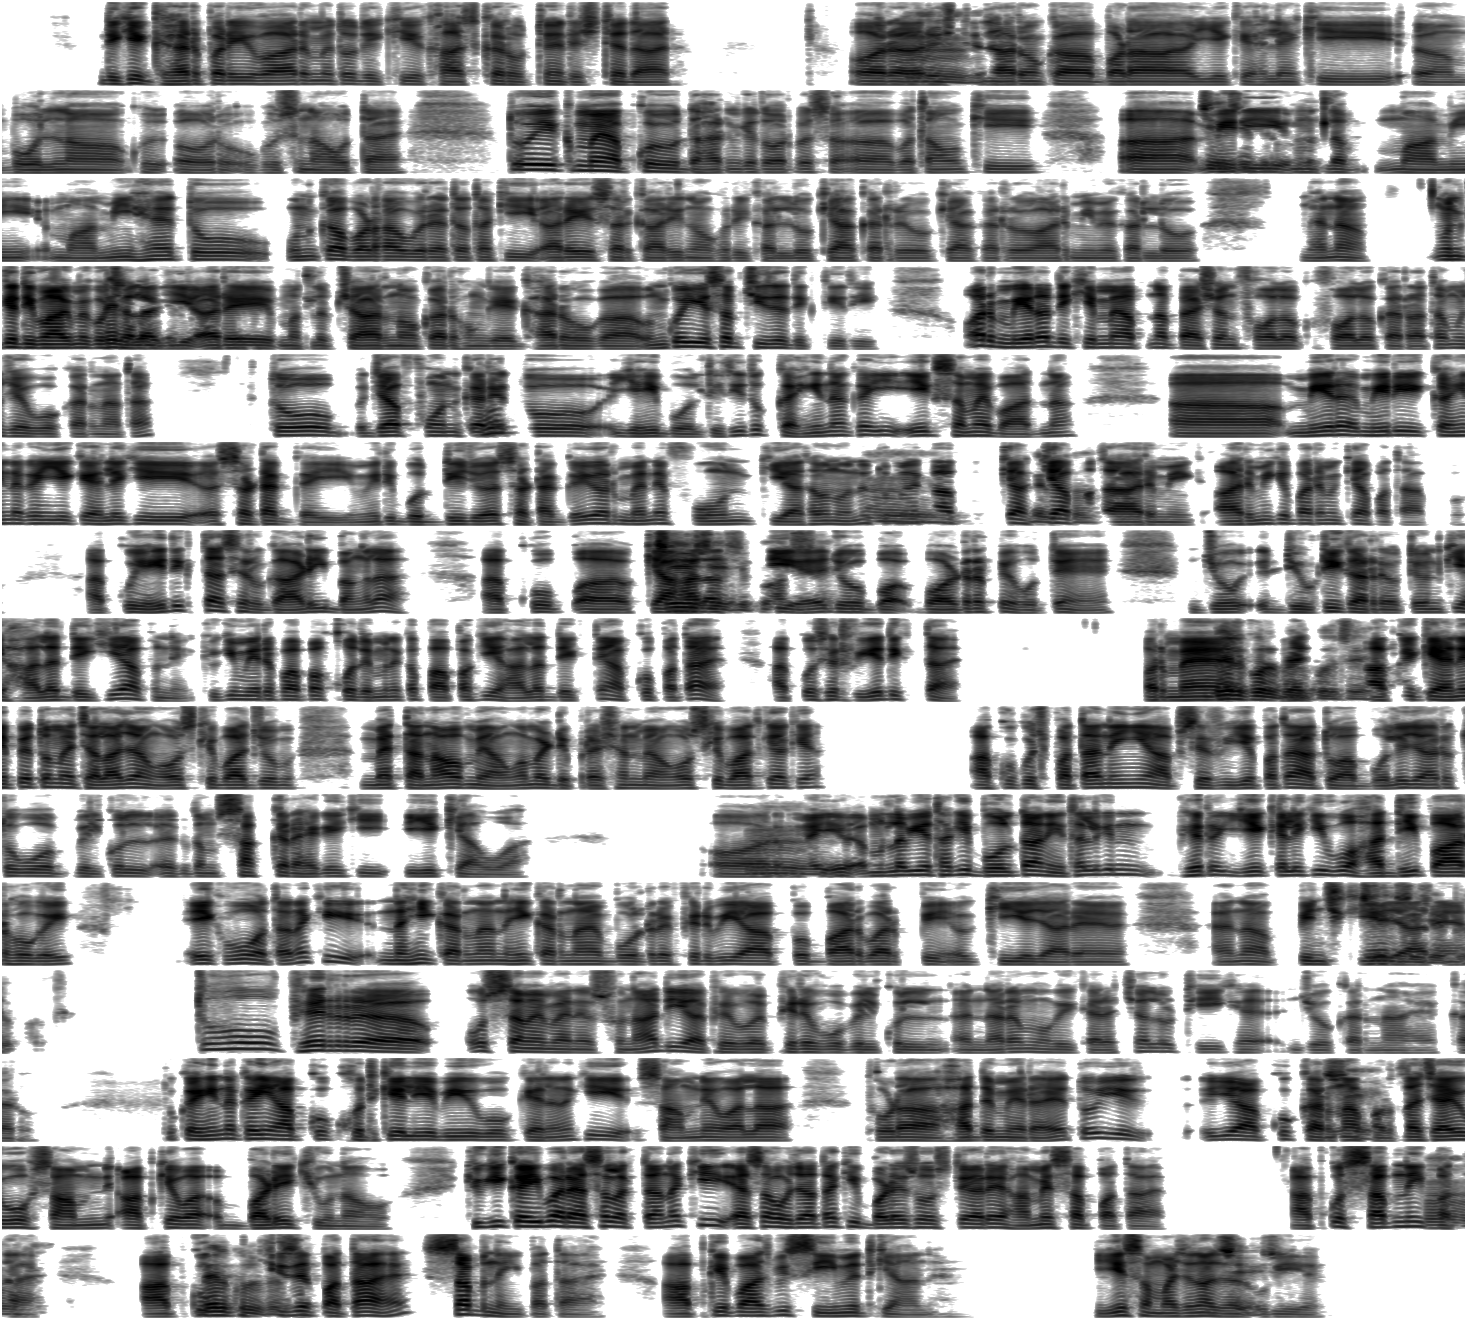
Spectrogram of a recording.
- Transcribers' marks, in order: tapping; in English: "आर्मी"; in English: "पैशन फ़ॉलो फ़ॉलो"; in English: "आर्मी आर्मी"; in English: "ब बॉर्डर"; in English: "ड्यूटी"; in English: "डिप्रेशन"; in English: "पिंच"
- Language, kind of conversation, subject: Hindi, podcast, कोई बार-बार आपकी हद पार करे तो आप क्या करते हैं?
